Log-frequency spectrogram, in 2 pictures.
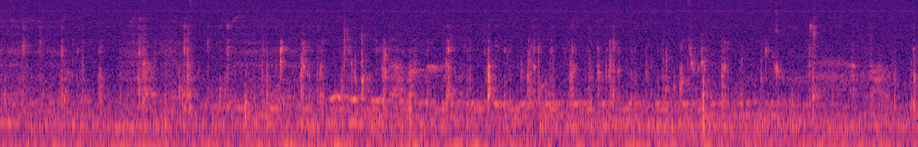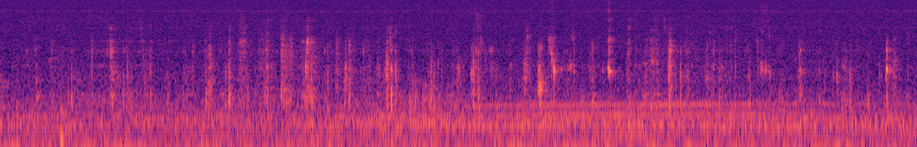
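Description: A person chewing and biting food close to the microphone, with many small irregular mouth clicks.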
